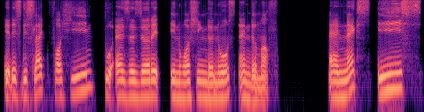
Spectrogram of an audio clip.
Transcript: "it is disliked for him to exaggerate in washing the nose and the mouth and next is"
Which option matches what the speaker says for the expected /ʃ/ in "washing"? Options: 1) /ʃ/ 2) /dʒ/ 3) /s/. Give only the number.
1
